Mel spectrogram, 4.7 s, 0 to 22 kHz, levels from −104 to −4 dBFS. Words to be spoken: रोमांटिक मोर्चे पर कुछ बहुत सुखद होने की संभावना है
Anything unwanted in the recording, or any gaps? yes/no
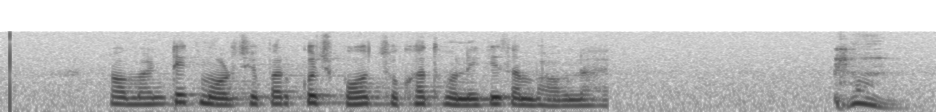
yes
